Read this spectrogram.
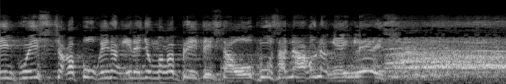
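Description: A man raps into a microphone.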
